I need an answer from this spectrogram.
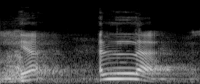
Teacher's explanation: Inhiraf yaitu berbeloknya suara. Ya, karena kita membaca al ya, maka suaranya dia berbelok ke samping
